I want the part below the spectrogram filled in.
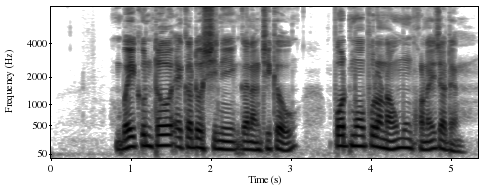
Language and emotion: Bodo, neutral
